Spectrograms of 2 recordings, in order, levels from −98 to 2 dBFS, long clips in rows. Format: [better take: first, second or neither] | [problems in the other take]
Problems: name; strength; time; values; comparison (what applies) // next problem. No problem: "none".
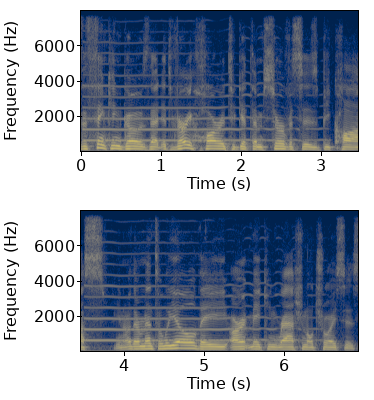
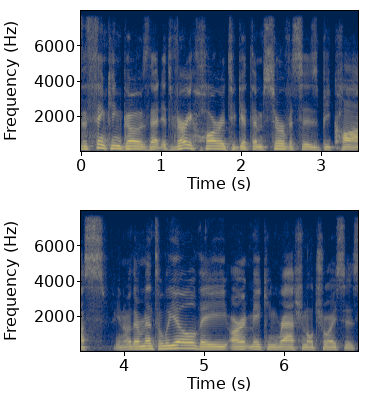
second | background sound (Wind instrument, woodwind instrument); 16 dB below the speech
